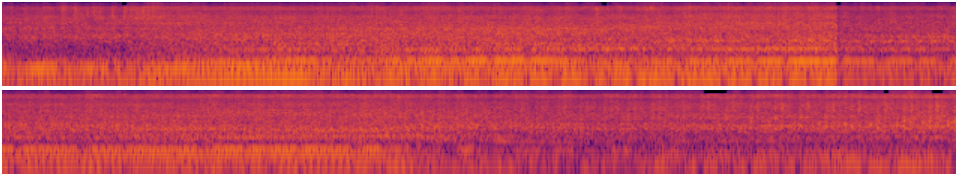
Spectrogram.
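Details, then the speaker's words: First start after carburetor rebuild with repair kit and jet changes. Engine catches and settles into a low, lumpy idle that dips and wanders; idle speed set too low and mixture out of adjustment, to be tuned with a warm engine. "Segu on ka paigast ära niikuinii praegu. Seda tüvikäiku, seda peab sättima kõike nüüd."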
